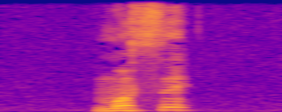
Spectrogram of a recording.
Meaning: cat
- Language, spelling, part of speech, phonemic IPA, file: Navajo, mósí, noun, /mósɪ́/, Nv-mósí.ogg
